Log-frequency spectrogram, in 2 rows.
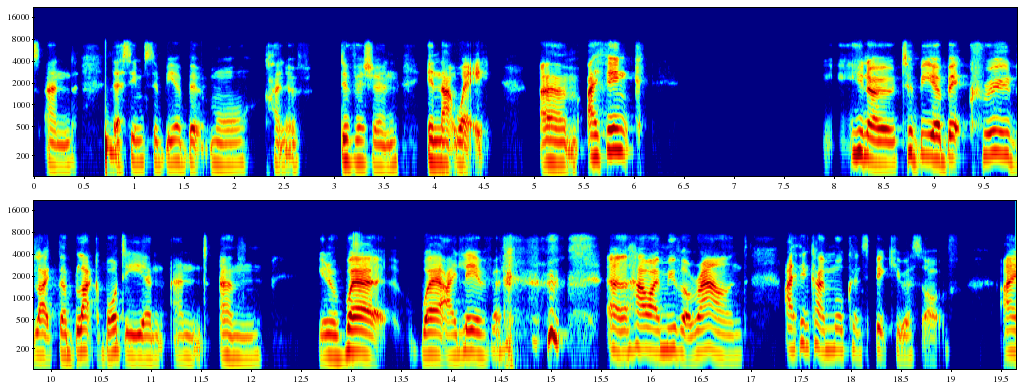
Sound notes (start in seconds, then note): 13.6 chuckles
